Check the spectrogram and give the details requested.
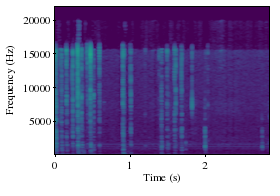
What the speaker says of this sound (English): I just type out what I want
